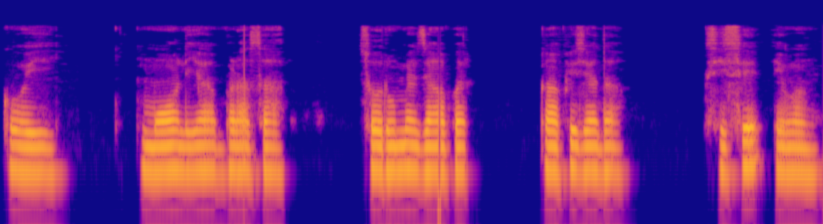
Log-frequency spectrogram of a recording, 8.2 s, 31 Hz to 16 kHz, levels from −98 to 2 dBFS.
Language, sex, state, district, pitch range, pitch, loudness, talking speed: Hindi, male, Chhattisgarh, Bastar, 130-140 Hz, 135 Hz, -21 LUFS, 95 wpm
